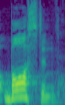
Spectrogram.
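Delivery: usual speaking voice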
